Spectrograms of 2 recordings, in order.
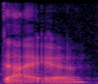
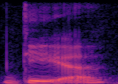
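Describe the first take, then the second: First: The name is said as Daya. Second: The name is said as Dia. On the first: The speaker calls it wrong. "not Daya" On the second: The speaker calls it right. "it's actually pronounced Dia"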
